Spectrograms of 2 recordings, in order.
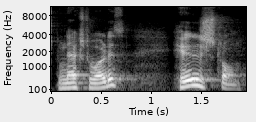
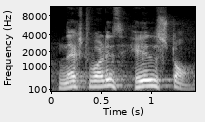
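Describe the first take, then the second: First: Said in the usual way. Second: Slow dictation. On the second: Shown as a demonstration.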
